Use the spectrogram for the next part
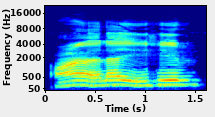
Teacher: আইনটিকে মোটা করে গলা চিপ করবেন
